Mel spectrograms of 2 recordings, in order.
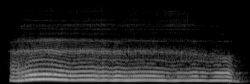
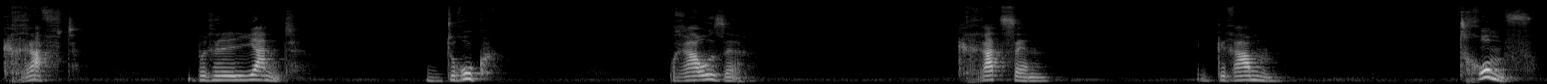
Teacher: und jetzt geht es los mit dem R, das im Hals erzeugt wird. · Term: im Hals erzeugte R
